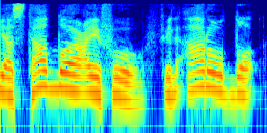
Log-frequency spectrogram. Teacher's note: اما اگرم بخوایم که به گوش برسه که میشه یستضعف فی الارض، و قلقله پیدا میکنه، یعنی تکون میخوره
